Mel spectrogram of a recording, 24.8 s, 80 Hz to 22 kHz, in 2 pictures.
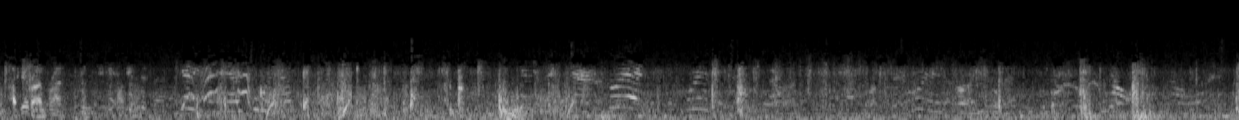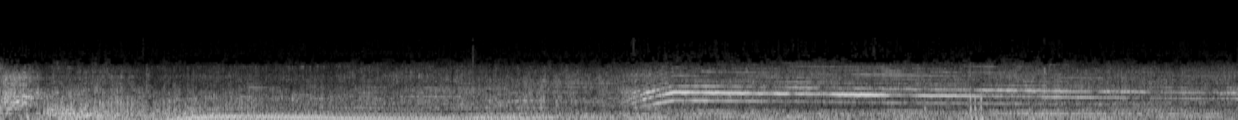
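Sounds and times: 
rumbling traffic noise: 0.0s - 24.7s
speech: 0.1s - 3.8s
ambulance siren wailing: 14.8s - 24.7s.

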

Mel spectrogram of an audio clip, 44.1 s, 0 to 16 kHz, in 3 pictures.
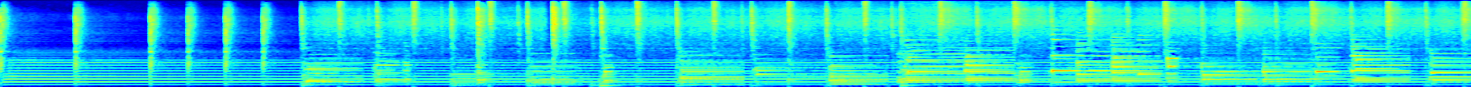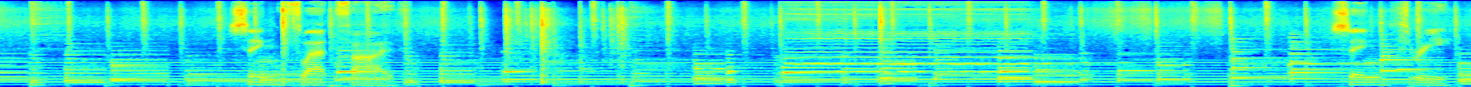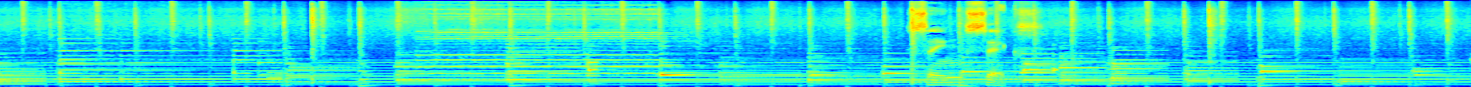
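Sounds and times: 
rhythm piano in B flat: 0.0s - 44.1s
alto singing: 16.9s - 19.0s, 21.9s - 25.8s, 27.8s - 29.3s, 33.2s - 37.3s, 38.3s - 40.2s.

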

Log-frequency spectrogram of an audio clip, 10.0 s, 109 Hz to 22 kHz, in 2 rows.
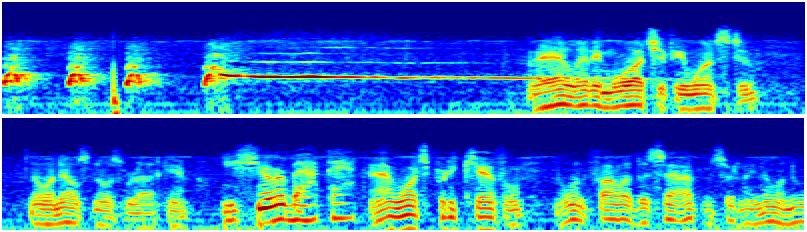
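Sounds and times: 
wolf howling: 0.0s - 4.2s
speech: 3.3s - 10.0s.

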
